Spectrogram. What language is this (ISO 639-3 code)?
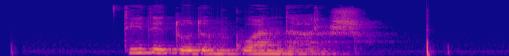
chm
